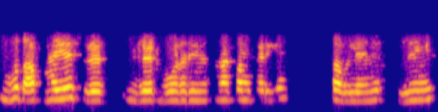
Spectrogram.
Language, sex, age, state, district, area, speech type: Urdu, female, 18-30, Bihar, Saharsa, rural, conversation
